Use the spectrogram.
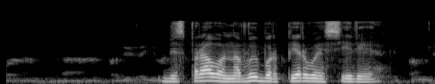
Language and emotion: Russian, neutral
